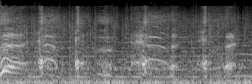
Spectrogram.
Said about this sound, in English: The heat of the fire was almost unbearable, and the smoke nearly impenetrable. It took her by the throat and triggered a coughing fit.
